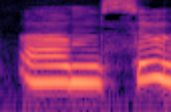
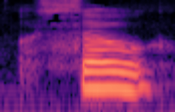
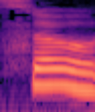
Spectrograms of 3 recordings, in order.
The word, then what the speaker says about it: sew: I will crochet him a little hat, or I will sew him one. Sew. You pronounce it sew, not sew, right?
